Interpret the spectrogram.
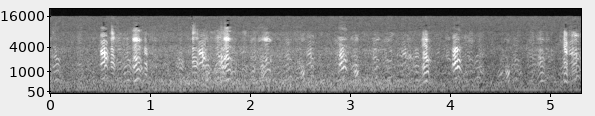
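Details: Black Skimmers at St. Pete Beach, Florida, where skimmers were killing a chick, give short, nasal, dog-like yapping calls, repeated irregularly about twice a second, over a low steady hum and background noise.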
